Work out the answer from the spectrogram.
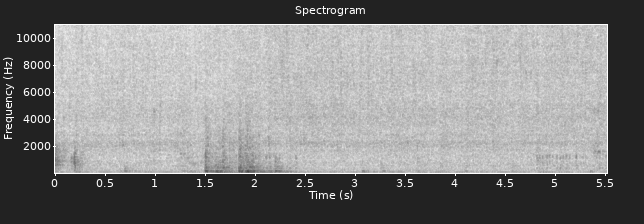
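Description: Diced onions and bell pepper sizzling gently in butter in a frying pan. There is a sharp click at the start and a short clatter about a second and a half in as a fork stirs the vegetables against the pan.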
